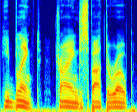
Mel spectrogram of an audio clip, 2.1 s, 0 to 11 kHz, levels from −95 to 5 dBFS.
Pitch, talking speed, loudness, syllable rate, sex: 100 Hz, 205 wpm, -17 LUFS, 4.5 syllables/s, male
